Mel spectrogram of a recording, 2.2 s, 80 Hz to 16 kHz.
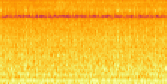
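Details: Mercedes W126/W124/W201 engine after replacing and adjusting the AMF (air mass flow flap) potentiometer to cure erratic, hunting idle: smooth, even idle with a constant low hum and no hunting or surging.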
